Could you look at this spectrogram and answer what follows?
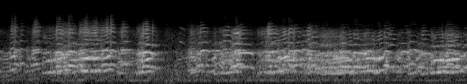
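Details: Canada geese, called outardes, visiting a cabin at Lac Goulet; a dense chorus of overlapping nasal honks from many birds, continuous and loud with brief dips in volume.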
